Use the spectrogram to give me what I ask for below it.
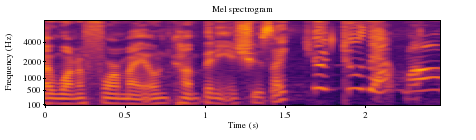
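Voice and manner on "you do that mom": tiny little voice, very high and soft. A mother retells her daughter's reply when she first shared her dream, in Jurema's little voice. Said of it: "In that little voice".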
